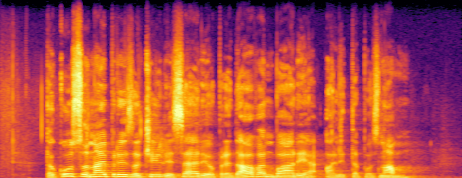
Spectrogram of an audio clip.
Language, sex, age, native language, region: Slovenian, female, 50-59, Slovenian, Savinja region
